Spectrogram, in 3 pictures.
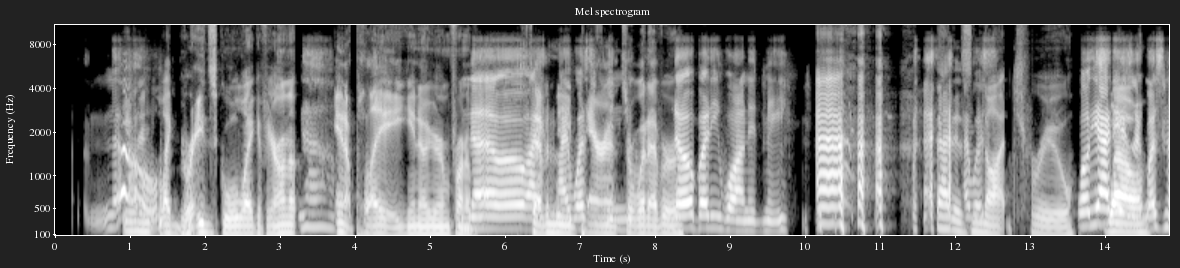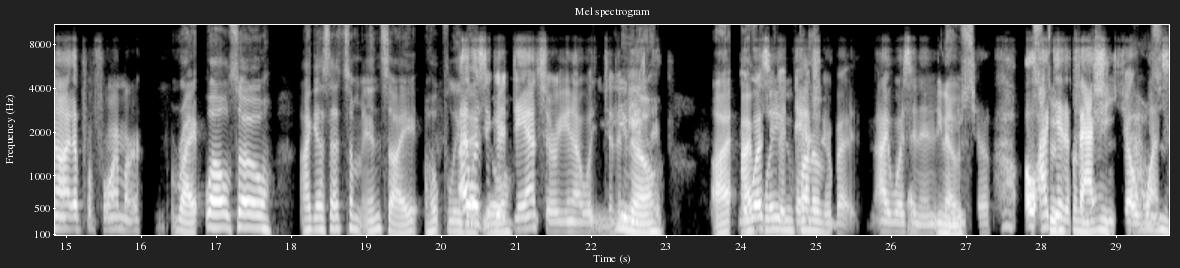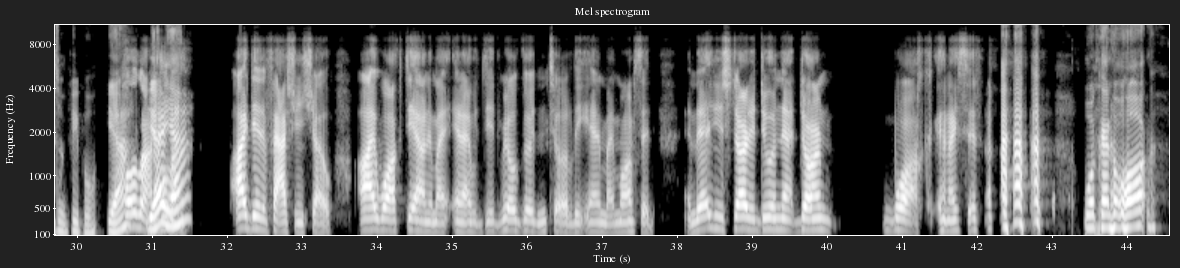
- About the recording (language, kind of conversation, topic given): English, unstructured, How has learning a new skill impacted your life?
- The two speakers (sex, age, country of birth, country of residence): female, 75-79, United States, United States; male, 55-59, United States, United States
- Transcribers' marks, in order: stressed: "grade"; drawn out: "No"; laugh; chuckle; stressed: "thousands"; laugh; laughing while speaking: "kinda walk?"; chuckle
